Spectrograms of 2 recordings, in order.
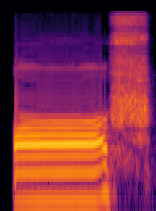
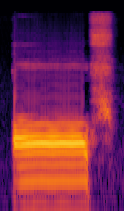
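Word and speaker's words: قاف: মিম কফ লাম মিম এখানে আমরা ভুল করে বলে থাকি কাফ লাম মিম এখানে কাফ লাম মিম না মানে উচ্চারণ হবে কফ লাম মিম আশা করি বিষয়টা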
